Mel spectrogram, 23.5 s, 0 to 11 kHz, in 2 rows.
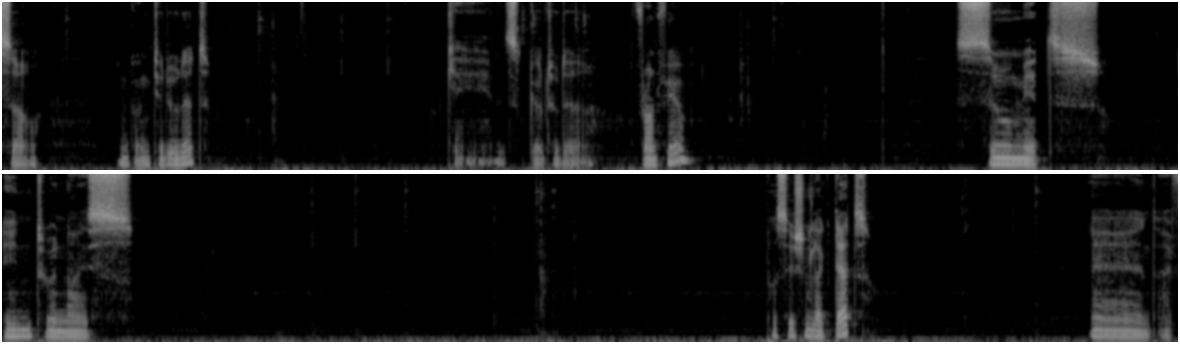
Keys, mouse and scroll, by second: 0.6-3.4 shift+right drag, 3.4-5.2 middle drag, 5.2 click, 5.7-7.7 drag, 7.7-10.9 shift+right drag, 14.8-15.7 shift+middle drag, 15.7-20.4 shift+right drag, 23.1 scroll up 2.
